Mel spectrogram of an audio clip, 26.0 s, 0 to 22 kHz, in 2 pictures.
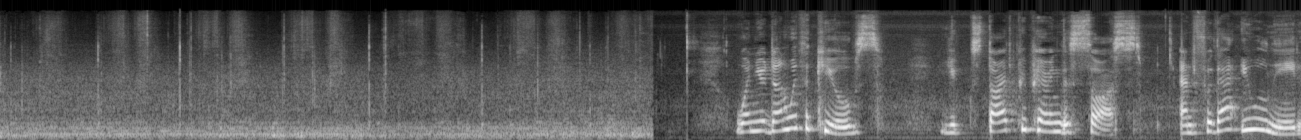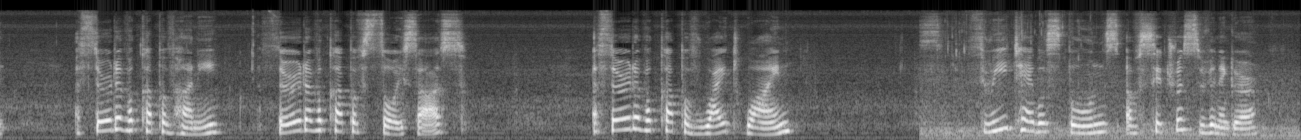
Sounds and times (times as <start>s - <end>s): Speech: 7.3s - 13.1s, 13.8s - 17.8s, 18.9s - 21.0s, 22.2s - 25.7s.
